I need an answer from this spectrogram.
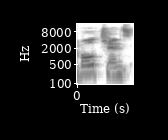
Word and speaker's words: Buultjens: moment i'm going to be talking with john bolton's am i pronouncing your last name correctly oh that's all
